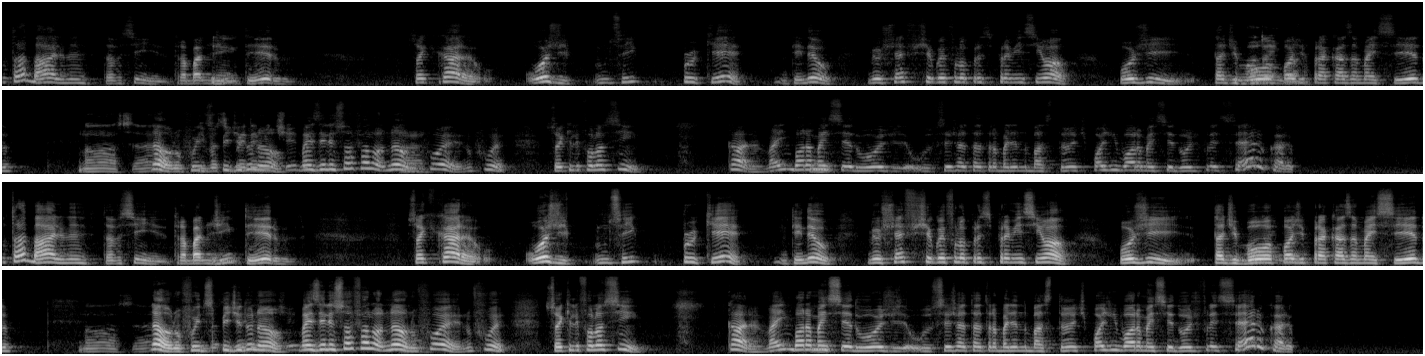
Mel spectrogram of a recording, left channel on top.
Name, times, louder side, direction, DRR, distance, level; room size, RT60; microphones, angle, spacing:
voice 1, 0.0-2.9 4.1-4.9 5.2-6.4 6.8-7.4 7.7-8.3 8.7-10.7 11.2-14.4 15.7-20.7 21.0-21.1 21.5-27.1, right 7 dB, 85° right, 0.3 m, -25 dB
voice 2, 12.3-13.1 15.0-15.8 16.2-17.3 18.2-18.4 22.3-22.5, left 2 dB, 50° left, 0.5 m, -36 dB
2.7 x 2.5 x 3.2 m
head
